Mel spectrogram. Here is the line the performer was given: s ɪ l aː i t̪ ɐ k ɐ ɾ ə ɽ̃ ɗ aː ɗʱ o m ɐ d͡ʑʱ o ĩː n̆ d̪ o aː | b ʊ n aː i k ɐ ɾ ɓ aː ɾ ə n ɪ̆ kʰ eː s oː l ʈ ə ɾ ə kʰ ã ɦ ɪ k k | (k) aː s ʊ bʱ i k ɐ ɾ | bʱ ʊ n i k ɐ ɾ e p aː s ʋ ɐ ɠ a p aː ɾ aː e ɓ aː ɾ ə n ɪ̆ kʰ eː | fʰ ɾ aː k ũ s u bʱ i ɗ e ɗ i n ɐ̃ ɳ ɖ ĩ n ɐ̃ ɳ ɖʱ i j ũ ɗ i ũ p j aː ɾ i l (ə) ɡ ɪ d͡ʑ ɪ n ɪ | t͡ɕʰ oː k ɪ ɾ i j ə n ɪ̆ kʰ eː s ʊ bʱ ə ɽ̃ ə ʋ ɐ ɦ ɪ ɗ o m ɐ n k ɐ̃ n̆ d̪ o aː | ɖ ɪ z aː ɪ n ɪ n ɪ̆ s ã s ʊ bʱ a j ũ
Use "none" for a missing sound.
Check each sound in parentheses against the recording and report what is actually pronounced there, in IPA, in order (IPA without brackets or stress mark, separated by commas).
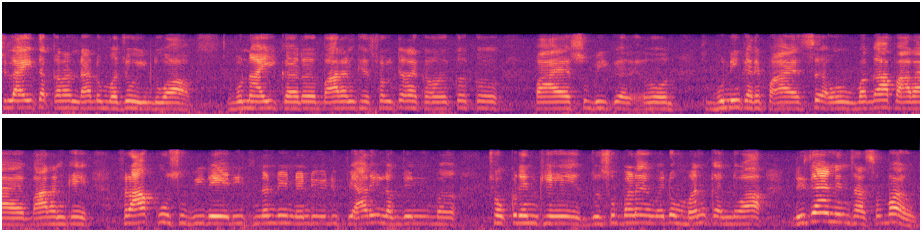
p, ɐ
